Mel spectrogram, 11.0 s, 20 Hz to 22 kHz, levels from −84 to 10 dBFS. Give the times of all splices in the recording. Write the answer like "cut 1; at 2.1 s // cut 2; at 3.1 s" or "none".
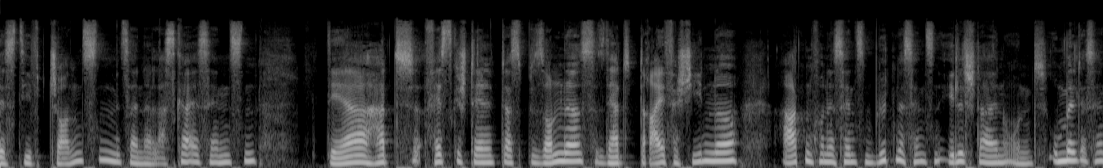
cut 1; at 4.2 s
